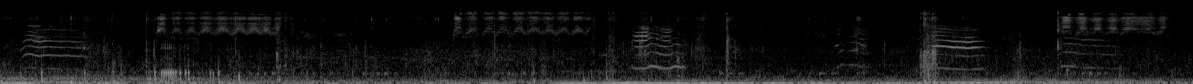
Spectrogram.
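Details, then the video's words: Stray cats on a Moroccan street meowing for food as they gather to be fed: repeated short wavering meows from more than one cat, over constant traffic noise and occasional hissy bursts. "The cats heard a cat meowing for food, so they all came."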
